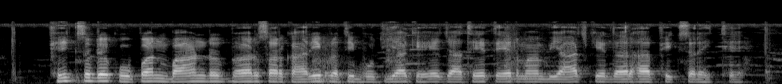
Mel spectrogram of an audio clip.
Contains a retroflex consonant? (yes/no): yes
